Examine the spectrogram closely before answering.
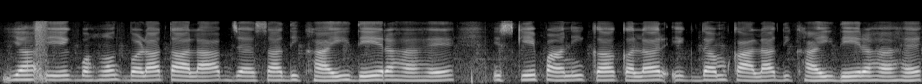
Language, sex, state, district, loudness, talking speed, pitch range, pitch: Chhattisgarhi, female, Chhattisgarh, Korba, -15 LUFS, 130 wpm, 190-205 Hz, 195 Hz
